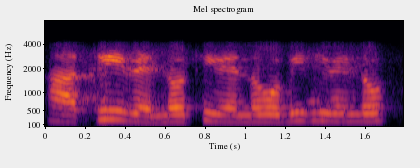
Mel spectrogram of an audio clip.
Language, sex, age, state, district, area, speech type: Sindhi, female, 45-60, Uttar Pradesh, Lucknow, urban, conversation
